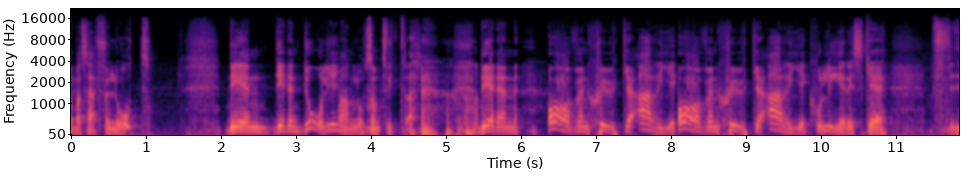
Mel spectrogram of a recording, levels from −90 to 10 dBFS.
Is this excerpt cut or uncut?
cut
